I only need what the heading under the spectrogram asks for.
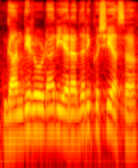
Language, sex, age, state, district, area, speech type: Goan Konkani, male, 30-45, Goa, Tiswadi, rural, read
